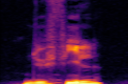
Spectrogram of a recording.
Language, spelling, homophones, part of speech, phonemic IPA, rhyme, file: French, fil, file / filent / files / fils / Phil / -phile / phylle / phylles, noun, /fil/, -il, Fr-fil.ogg
- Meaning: 1. yarn, thread, wire 2. grain (of wood etc.) 3. edge (of blade, razor etc.)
